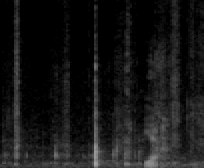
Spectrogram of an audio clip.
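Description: Hinged metal frame of a vintage brocade eyeglass case being pried open: faint handling clicks, then one sharp snap just under a second in as the frame opens.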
